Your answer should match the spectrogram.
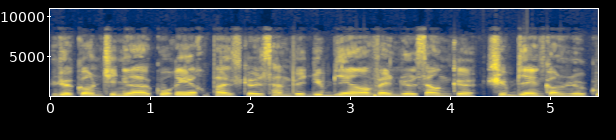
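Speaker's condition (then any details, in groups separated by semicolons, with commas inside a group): Dystonia; speech disorder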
